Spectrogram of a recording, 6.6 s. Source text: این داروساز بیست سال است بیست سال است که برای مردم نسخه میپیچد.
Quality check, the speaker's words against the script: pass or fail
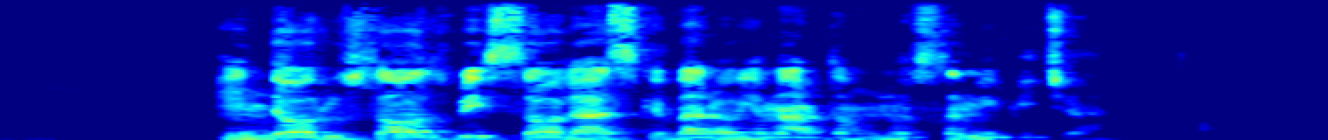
fail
